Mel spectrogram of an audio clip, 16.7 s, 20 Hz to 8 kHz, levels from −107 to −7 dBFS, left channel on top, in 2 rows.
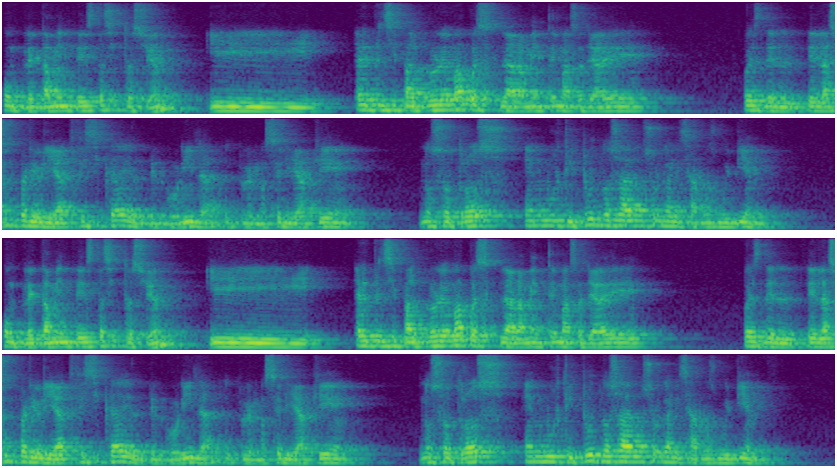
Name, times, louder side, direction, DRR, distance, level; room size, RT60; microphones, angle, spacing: voice 1, 0.0-1.7 2.1-3.1 3.5-6.4 7.4-11.8 12.5-15.9, right 1 dB, 60° right, 4 dB, 2.2 m, -26 dB
15.0 x 6.1 x 7.3 m, 0.82 s
head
